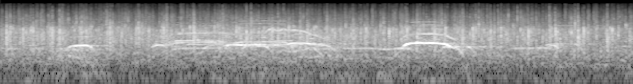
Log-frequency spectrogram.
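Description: People in an audience cheer and whistle.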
